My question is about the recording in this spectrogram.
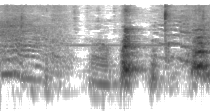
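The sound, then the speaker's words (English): A dog barks several times in short, sharp bursts, fairly loud, with a brief lower whine or growl before the barks. “Chloe has got the art of barking down.”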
